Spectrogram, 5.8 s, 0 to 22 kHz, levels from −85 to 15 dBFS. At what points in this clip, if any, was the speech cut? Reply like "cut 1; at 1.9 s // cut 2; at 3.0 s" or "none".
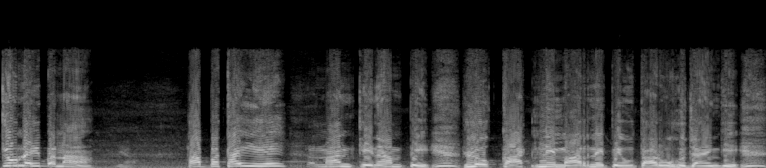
cut 1; at 2.4 s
